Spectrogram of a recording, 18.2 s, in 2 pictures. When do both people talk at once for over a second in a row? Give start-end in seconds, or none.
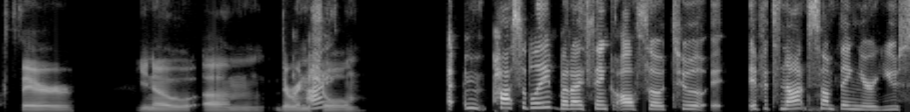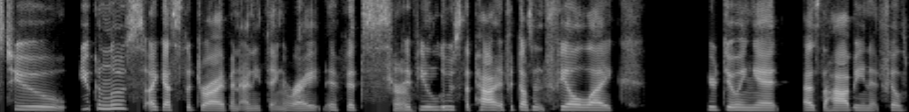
none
